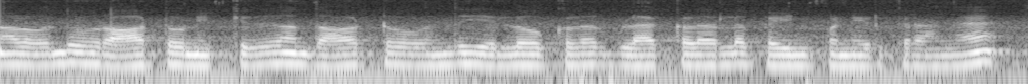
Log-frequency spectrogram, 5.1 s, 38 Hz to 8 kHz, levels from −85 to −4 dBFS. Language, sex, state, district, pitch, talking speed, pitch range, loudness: Tamil, male, Tamil Nadu, Chennai, 130 Hz, 175 wpm, 125-135 Hz, -15 LUFS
